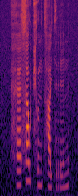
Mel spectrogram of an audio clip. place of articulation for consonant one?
glottal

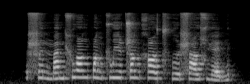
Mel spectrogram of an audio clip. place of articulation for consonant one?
retroflex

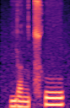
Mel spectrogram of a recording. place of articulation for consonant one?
palatal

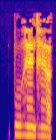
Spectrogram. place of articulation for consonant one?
labial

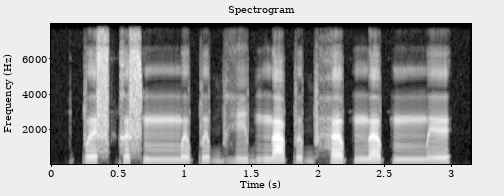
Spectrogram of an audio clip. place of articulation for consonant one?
labial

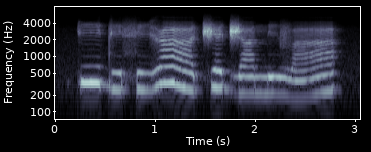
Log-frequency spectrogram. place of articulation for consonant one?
velar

